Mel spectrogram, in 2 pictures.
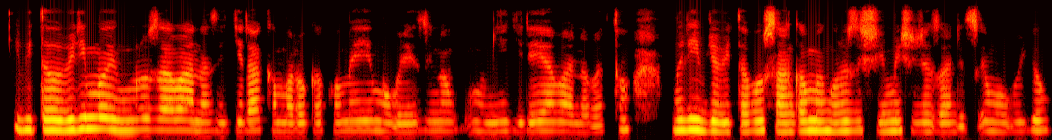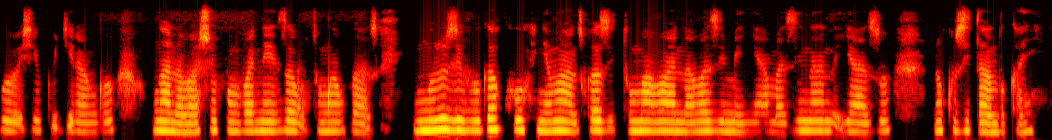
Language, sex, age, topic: Kinyarwanda, female, 18-24, education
